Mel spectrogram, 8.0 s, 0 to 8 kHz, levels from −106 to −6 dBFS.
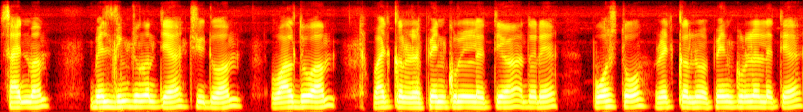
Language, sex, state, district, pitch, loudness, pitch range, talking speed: Wancho, male, Arunachal Pradesh, Longding, 145 Hz, -14 LUFS, 140-150 Hz, 260 wpm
